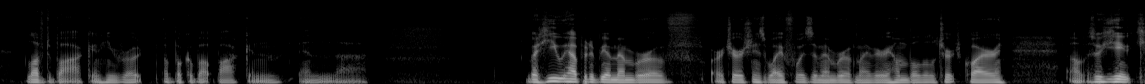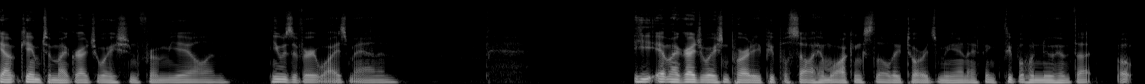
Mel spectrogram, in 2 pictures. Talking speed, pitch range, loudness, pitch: 195 wpm, 100-110 Hz, -31 LUFS, 105 Hz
